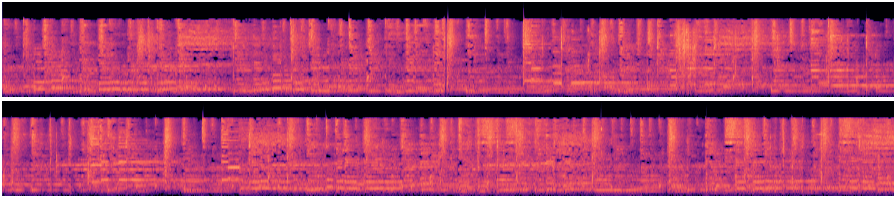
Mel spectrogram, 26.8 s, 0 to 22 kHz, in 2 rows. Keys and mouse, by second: 10.4-12.4 middle drag, 12.6 middle click, 13.5 right click, 14.2 middle click, 14.3 right click, 14.4 middle click, 14.5-16.8 right drag, 18.0-20.3 right drag, 20.3 ctrl+e, 23.4-26.0 middle drag, 26.0-26.7 right drag.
